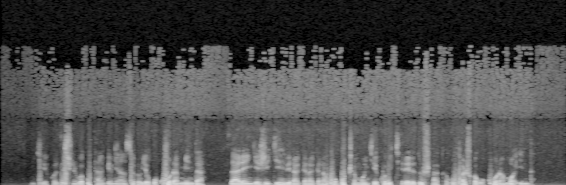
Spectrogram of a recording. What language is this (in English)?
Kinyarwanda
